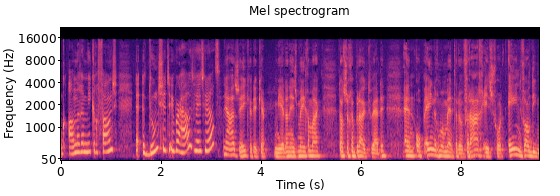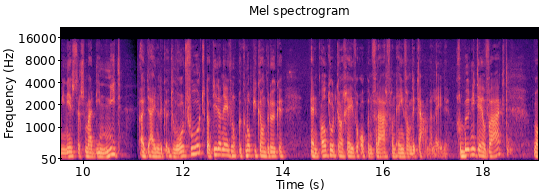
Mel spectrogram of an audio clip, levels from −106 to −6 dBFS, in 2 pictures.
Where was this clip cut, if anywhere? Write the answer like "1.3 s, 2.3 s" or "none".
6.8 s, 12.4 s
